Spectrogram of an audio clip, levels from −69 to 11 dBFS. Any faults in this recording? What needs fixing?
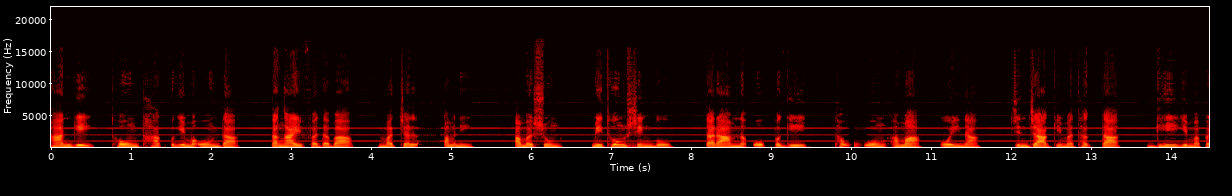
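USB whine: current drawn by USB traffic in 1 ms frames leaks into the audio through power or ground, leaving a steady 1 kHz whine, strongest at its 3 kHz harmonic, about 25 dB below the speech throughout. Prevent it with a powered or isolated hub, a ground-loop isolator, or a cleaner supply for the interface.

Call audio freeze: packets were likely held up until the jitter buffer ran dry. At 4.59 to 4.86 s the receiver filled about 250 ms by stretching the last sound into a fading buzz or hiss. At 9.94 to 10.19 s it filled about 230 ms, ending in roughly 30 ms of silence. The speech then resumes where it stopped, with nothing lost. Prevent this with a steadier network path, such as wired rather than Wi-Fi, or a larger jitter buffer.

Skip ahead: audio was dropped while later packets were already queued. At 5.02 to 5.05 s, playback jumps forward through a 10 ms join, cutting about 70 ms of speech. 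Prevent it with a buffer that absorbs bursts instead of discarding them.

Jitter buffer slow-down: the buffer was rebuilding its reserve, so the receiver repeated pitch periods from 5.36 to 5.73 s. This added 70 ms, and the speech runs at 83% speed with drawn-out sounds at unchanged pitch. Stabilising the network so the buffer stops running low prevents it.

Jitter buffer speed-up: excess delay accumulated, so the receiver trimmed short pitch periods from 13.86 to 14.38 s. About 50 ms was removed, and the speech sounds hurried at 110% speed. Gentler buffer adaptation or smoother packet delivery prevents it.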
